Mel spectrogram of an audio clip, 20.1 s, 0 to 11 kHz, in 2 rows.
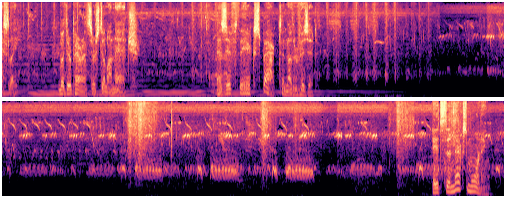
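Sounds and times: pulsing frog croak: 9.7s - 17.7s.

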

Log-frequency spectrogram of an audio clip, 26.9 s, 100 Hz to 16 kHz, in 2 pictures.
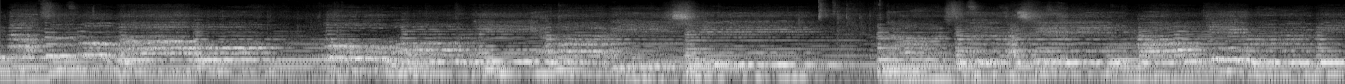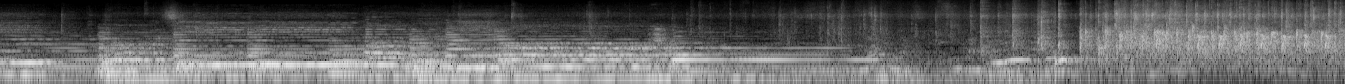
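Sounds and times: group singing in unison: 0.0s - 21.1s
piano accompaniment: 0.0s - 22.9s.

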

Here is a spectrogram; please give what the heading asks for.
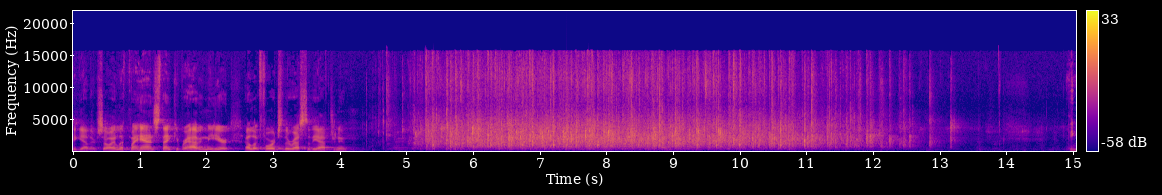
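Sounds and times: audience applauding: 4.7s - 13.4s.

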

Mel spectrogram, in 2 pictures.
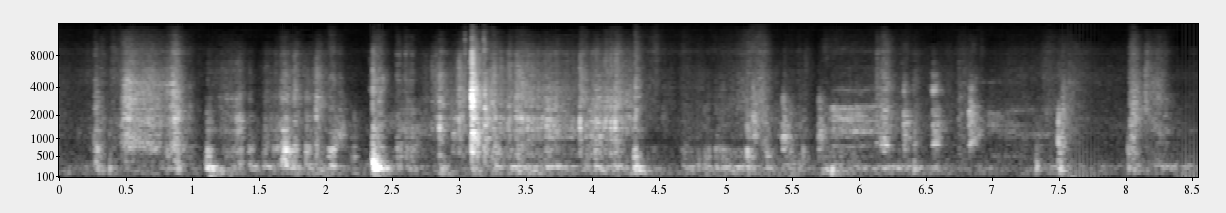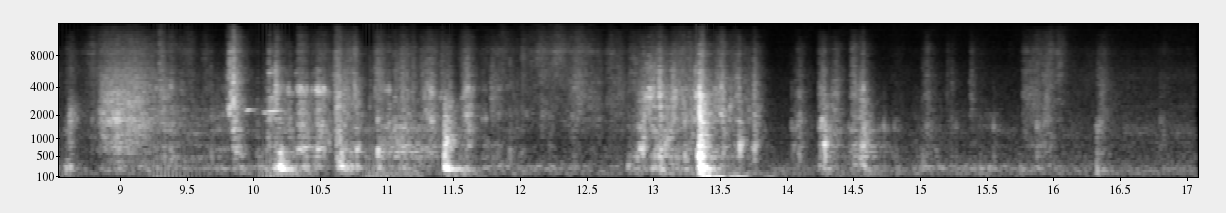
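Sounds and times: blower assembly rubbing and scraping: 8.8s - 13.8s.

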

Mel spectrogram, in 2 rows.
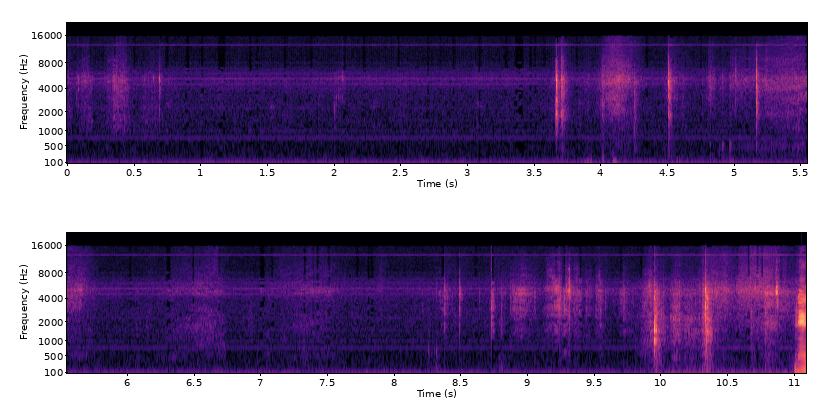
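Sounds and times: paper rustle: 8.7s - 11.0s.

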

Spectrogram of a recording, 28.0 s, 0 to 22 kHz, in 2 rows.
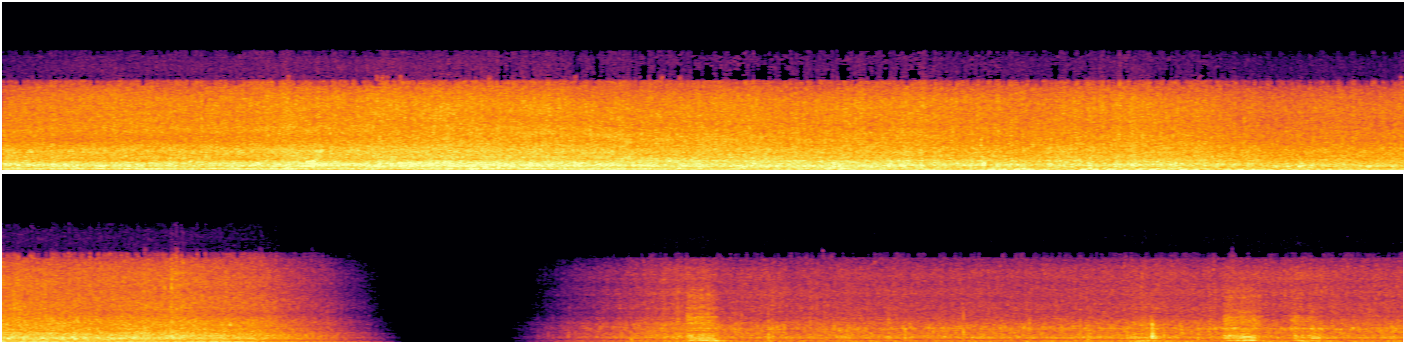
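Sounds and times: loud rushing noise: 0.0s - 15.5s
engine running low drone: 0.0s - 18.0s, 19.3s - 28.0s.

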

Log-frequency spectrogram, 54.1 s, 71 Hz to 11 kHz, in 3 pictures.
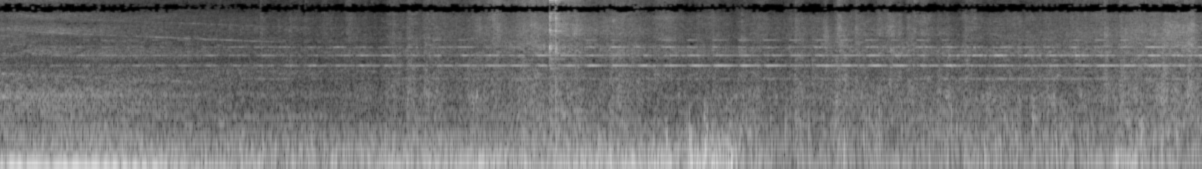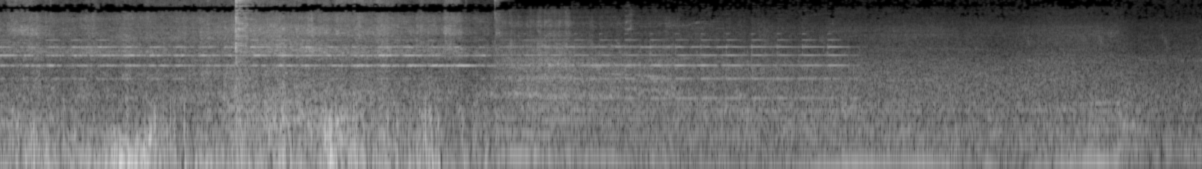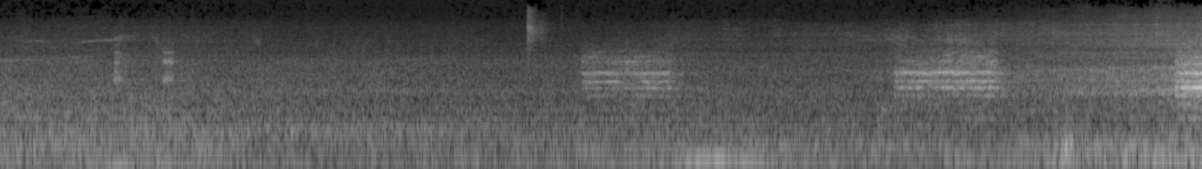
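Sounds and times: steady high ringing tone: 0.0s - 31.0s
train cars rolling and clattering: 0.0s - 32.8s, 42.8s - 45.9s
diesel locomotive rumble: 0.0s - 35.5s.

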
